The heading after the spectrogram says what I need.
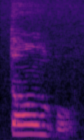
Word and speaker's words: tombo: And the trick, what is the trick? We don't close our lips.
